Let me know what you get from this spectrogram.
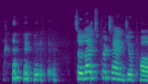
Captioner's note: giggles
